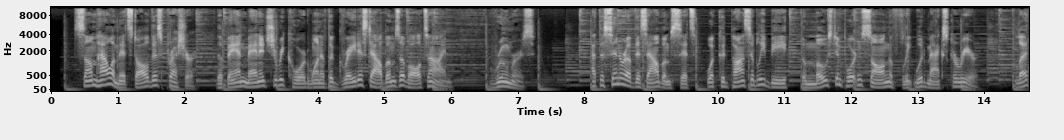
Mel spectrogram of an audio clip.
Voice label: English Voice Over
